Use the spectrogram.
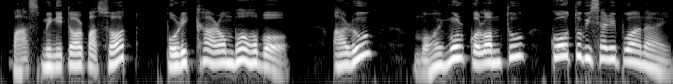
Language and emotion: Assamese, fearful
